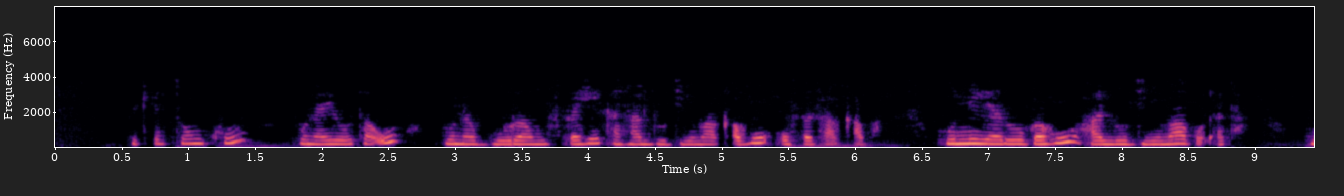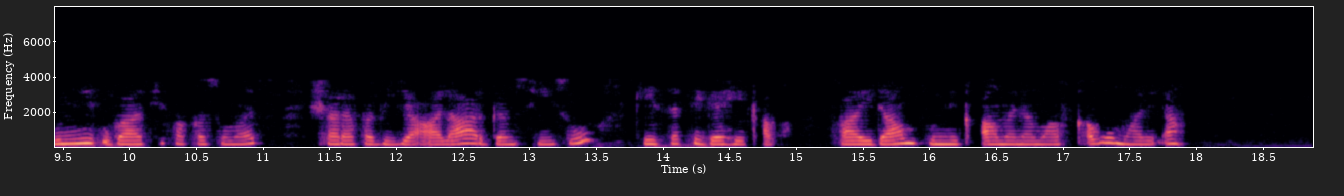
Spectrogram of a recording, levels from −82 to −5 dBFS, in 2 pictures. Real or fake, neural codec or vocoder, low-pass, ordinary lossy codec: real; none; 7.2 kHz; AAC, 16 kbps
